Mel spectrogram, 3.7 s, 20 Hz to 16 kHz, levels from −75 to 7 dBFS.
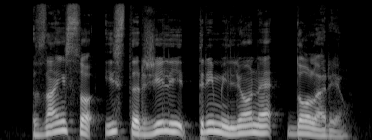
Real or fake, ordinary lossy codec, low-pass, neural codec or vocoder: real; none; 14.4 kHz; none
